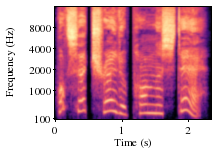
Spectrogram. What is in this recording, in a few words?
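Child Rhymes Fear Child Male; Duviri; Childrens Rhymes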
